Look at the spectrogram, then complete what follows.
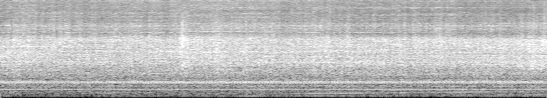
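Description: Two small electric model trains running around loops of track, giving a steady whirring hum from their motors and wheels on the rails.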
